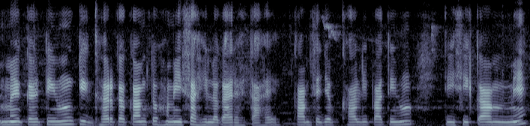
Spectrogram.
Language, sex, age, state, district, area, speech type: Hindi, female, 30-45, Uttar Pradesh, Bhadohi, rural, spontaneous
